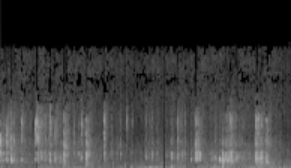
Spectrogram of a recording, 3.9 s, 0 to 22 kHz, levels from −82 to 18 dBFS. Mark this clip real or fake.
real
